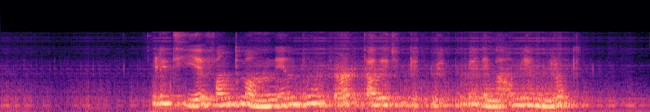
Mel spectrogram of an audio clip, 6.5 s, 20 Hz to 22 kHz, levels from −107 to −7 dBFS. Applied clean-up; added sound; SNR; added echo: neural separator model SepFormer DNS4.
